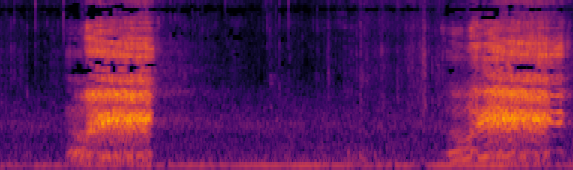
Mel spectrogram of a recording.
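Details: Goat giving birth for the first time lets out two harsh, raspy screams about two and a half seconds apart, each roughly half a second long, with quiet between.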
